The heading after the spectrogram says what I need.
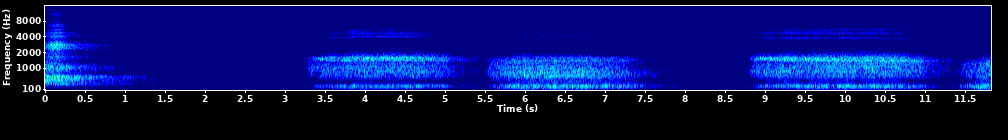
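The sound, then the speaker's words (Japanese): Slow, deep breathing during an abdominal breathing exercise: long exhales and deep inhales through the nose. After a short silence come three broad, airy breaths, each lasting a couple of seconds. “深く深く息を吐いて、お鼻から大きく息を吸い込んで、”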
